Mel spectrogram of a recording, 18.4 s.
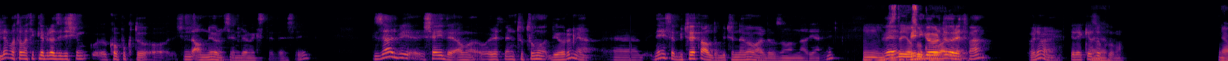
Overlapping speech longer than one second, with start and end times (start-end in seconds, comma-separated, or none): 13.2-14.6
